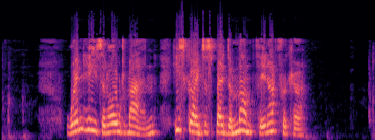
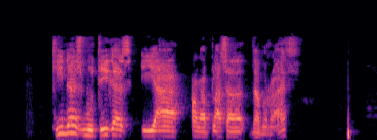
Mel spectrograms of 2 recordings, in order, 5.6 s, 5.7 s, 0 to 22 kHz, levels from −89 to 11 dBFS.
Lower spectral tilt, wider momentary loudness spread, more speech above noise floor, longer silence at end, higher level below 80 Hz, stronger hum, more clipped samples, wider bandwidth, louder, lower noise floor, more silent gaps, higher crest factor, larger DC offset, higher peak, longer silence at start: about the same, -3.5 dB/octave vs -4 dB/octave; about the same, 10 LU vs 12 LU; second, 59 dB vs 68 dB; first, 1.05 s vs 0.4 s; first, -50 dBFS vs -58 dBFS; neither; neither; first, 11.5 kHz vs 7.8 kHz; first, -10 LUFS vs -16 LUFS; second, -69 dBFS vs -83 dBFS; neither; about the same, 12 dB vs 16 dB; neither; about the same, 0 dBFS vs 0 dBFS; first, 1 s vs 0.8 s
